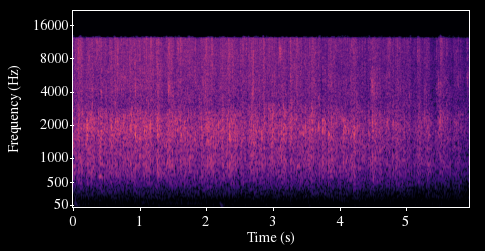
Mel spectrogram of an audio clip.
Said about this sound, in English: Now, I absolutely love that. I'm going to lead some applause here on that.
